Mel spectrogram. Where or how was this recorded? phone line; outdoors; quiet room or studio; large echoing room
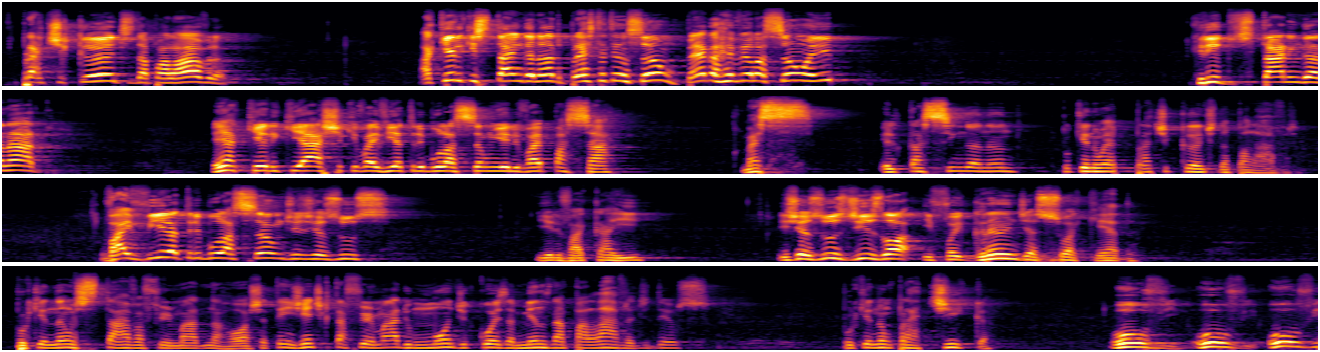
large echoing room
